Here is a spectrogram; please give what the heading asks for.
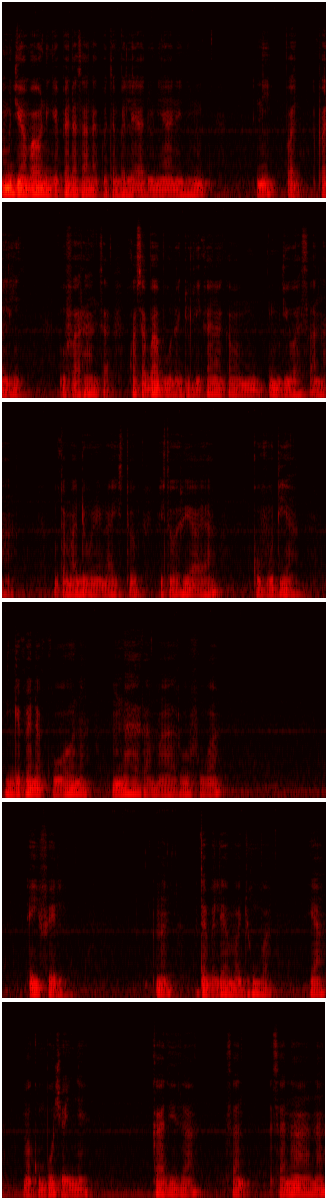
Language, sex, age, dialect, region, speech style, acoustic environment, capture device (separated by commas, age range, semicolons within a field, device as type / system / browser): Swahili, male, 18-24, Kenya - Nairobi Sheng-influenced, Kenya, focused, silence, desktop / Windows / Chrome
